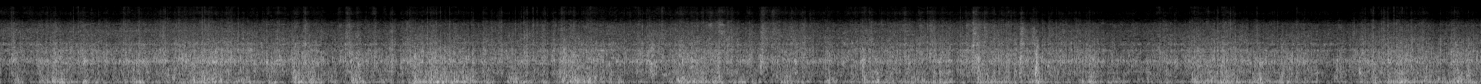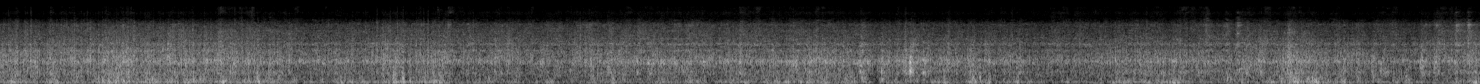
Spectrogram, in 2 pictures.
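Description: Train running along the track: a steady running noise with a low rumble underneath and a few sharp clicks.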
